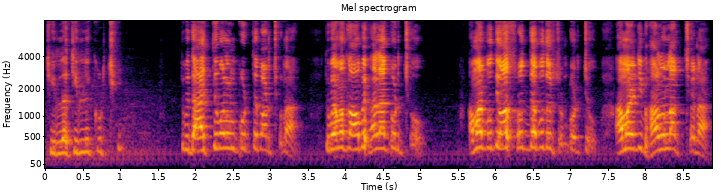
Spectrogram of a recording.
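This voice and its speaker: Middle-aged husband, indignant, scolding, high voice, gravelly. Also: male voice, big pitch swings, a little fast. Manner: indignant, scolding, vain about his age. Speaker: husband in a strained marriage. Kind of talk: television drama acting.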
